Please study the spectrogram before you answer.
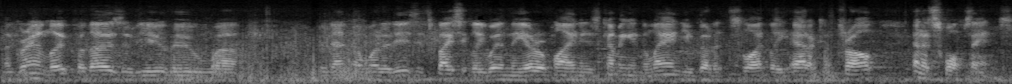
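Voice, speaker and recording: A man giving explanatory live airshow commentary, setting out technical details in a measured way for listeners. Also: fairly low pitch, little pitch movement. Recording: dull outdoor PA, loud engine noise.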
